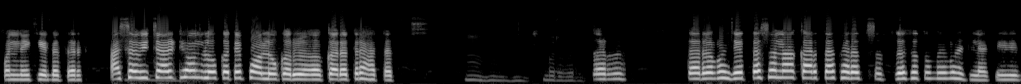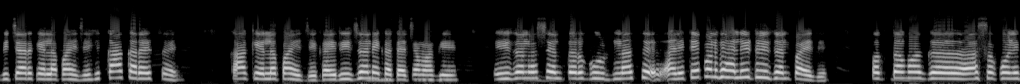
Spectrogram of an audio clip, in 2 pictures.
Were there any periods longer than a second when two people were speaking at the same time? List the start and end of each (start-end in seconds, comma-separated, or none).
none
